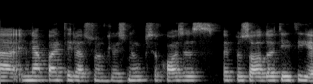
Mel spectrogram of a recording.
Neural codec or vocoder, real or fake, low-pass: none; real; 7.2 kHz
